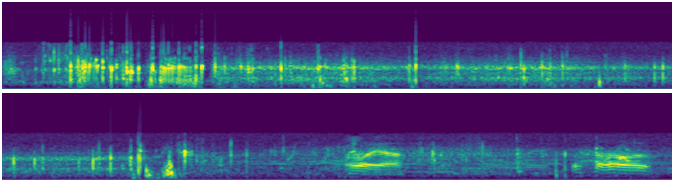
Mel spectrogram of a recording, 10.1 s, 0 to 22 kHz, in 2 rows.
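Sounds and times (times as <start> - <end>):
muffled water splashing: 0.0 - 10.0
underwater hum: 0.0 - 10.0
small underwater clicks: 0.2 - 7.3.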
